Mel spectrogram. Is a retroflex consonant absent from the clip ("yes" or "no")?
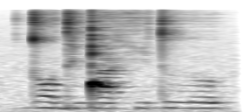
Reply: yes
